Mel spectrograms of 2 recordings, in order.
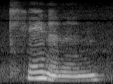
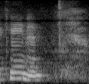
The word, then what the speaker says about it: Canaan: There's 3 syllables. And into the land of Canaan. It's hard to say it that way. Let's just say Canaan.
